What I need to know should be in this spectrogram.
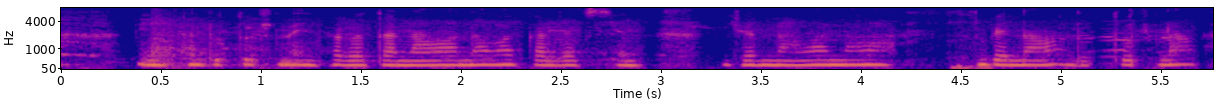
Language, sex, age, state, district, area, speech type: Santali, female, 18-30, West Bengal, Jhargram, rural, spontaneous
